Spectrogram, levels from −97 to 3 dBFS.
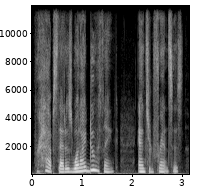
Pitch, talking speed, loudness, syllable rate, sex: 235 Hz, 170 wpm, -18 LUFS, 5.0 syllables/s, female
